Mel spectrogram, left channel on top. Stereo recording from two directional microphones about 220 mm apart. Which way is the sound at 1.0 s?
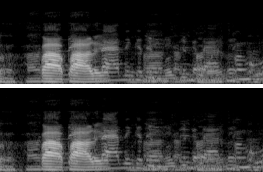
25° right (ahead or behind).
